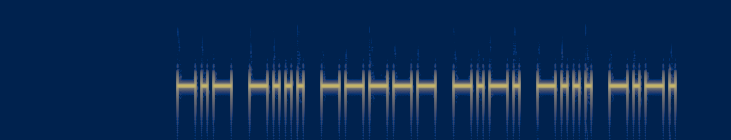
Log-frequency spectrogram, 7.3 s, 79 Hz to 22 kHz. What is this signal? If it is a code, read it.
Morse code, heard as a keyed tone, about 20 wpm, 700 Hz. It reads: KB0CBC
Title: USA Call Signs - 6 Characters - Repeated 2x - 20wpm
